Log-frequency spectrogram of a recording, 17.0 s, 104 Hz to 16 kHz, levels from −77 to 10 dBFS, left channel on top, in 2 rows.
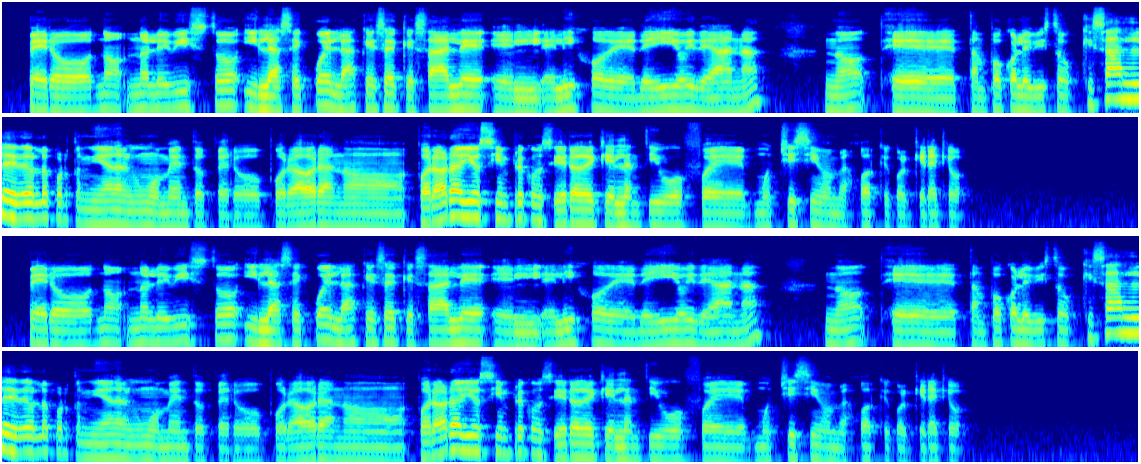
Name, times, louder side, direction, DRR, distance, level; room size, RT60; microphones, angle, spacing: voice 1, 0.2-15.7, left 4 dB, 20° left, 0.4 m, -25 dB
6.8 x 4.9 x 2.9 m
head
